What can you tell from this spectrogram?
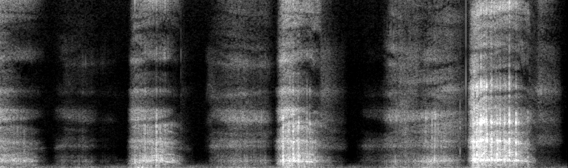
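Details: Wheezing during repeated deliberate breaths, blowing out and in, with a musical whistling wheeze on the louder breaths.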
